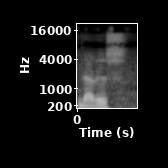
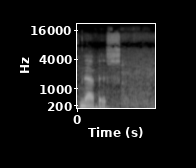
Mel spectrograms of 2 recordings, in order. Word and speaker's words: Nevis: I did learn was it's got to be pronounced nevas I've asked a bunch of catian at this point and seems like the corm is nevas okay so a few things before I get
